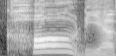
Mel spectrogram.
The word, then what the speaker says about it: Korea: 이야기를 하시는 경우가 많은데 사실 영어로 발음을 할 때 코리아 가 아니라 약간 커 리아 같은 느낌이에요 커리 카레 커리 처럼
